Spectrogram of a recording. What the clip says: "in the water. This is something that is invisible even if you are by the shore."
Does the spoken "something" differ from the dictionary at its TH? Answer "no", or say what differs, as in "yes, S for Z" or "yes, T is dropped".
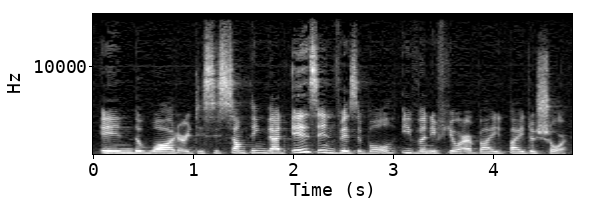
no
